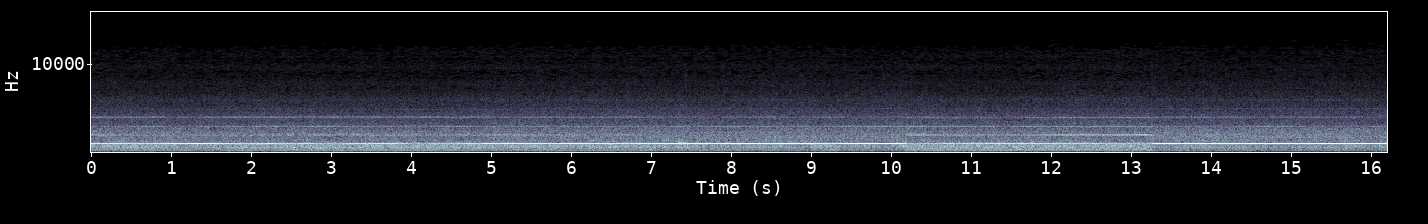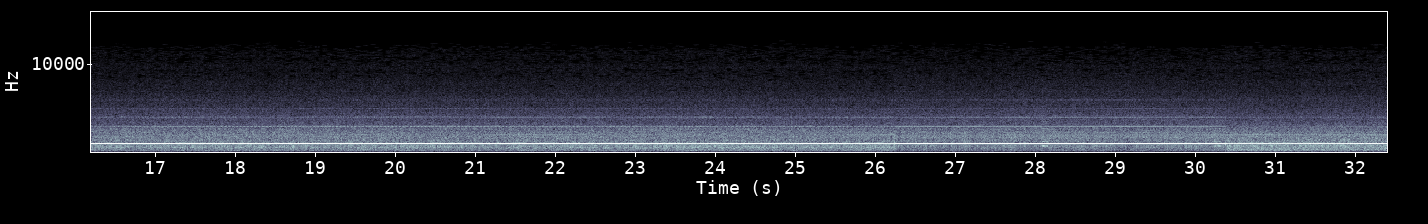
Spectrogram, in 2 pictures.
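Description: Helicopter cabin noise: the turbine and rotor drone steadily, with a loud high whine held on one pitch. About ten seconds in, the whine steps up in pitch for about three seconds, then drops back.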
